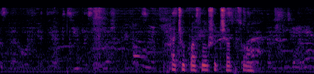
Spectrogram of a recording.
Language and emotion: Russian, neutral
